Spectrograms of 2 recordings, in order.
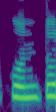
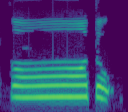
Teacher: नून साकिन की आवाज़ को छुपाई जाएगी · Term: इख्फा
